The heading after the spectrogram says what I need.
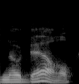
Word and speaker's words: Knodel: No, the reason my call sign is KN0DEL because my last name is Nodell, and it's spelled KNODEL.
